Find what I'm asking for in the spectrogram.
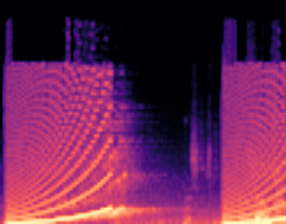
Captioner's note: video games beeping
